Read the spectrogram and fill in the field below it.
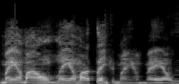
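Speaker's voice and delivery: put-on country accent. Mocking a caller's way of speaking: imitating a country accent. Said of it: "his country accent was like".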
